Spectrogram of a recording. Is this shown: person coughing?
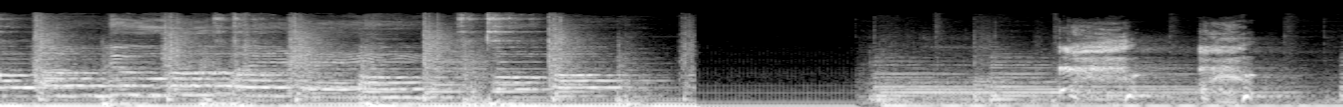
yes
